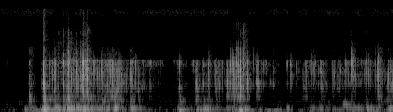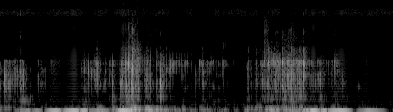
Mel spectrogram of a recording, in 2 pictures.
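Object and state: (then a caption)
Diamond painting board tapped and scratched. Long red nails tap and scratch across a diamond painting on a wooden canvas: a flat rectangular board covered in small resin rhinestone beads on a wooden frame, held in both hands. Quick, uneven bursts of clicky tapping blend with dull, low rubbing scrapes that swell and fade in waves. There is no speech.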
